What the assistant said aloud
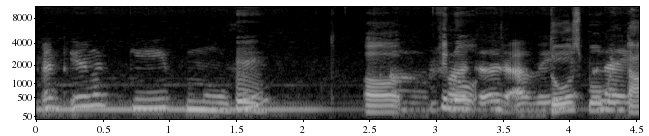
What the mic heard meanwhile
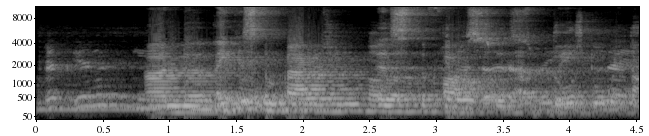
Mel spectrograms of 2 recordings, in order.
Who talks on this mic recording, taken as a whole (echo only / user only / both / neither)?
both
